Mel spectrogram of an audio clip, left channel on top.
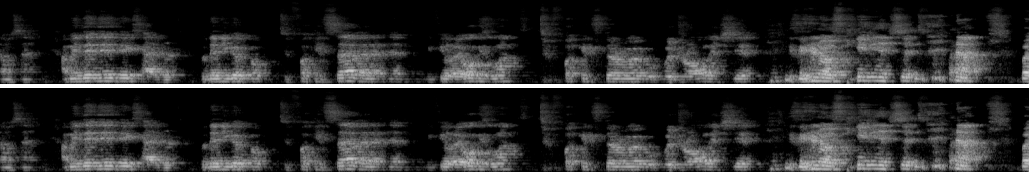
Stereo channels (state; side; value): normal; both; correlation 0.89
